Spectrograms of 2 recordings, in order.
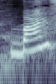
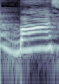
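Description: First: The vowel is followed by a full n sound. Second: The vowel itself is nasalized, without a full n. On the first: The speaker calls it wrong. "बांस नहीं होता" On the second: The speaker calls it right. "इसमें क्या लगेगा अनुनासिक लगेगा"

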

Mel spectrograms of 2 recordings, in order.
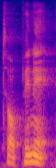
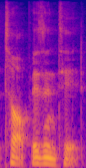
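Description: First: The words 'isn't it' are squeezed into 'innit'. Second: The words 'isn't it' are said in full. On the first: "Became top in it" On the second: "It's the top, isn't it?"

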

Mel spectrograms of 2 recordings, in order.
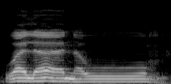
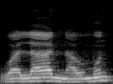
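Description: First: The phrase ends on a bare final consonant. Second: The phrase ends with a nasal 'un' ending. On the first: The reader stops at this word. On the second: The reading continues past this word.

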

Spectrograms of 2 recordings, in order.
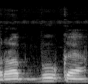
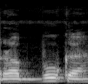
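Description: Both takes have the same delivery.

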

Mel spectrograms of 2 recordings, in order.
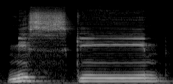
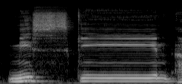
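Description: Both takes have the same delivery.

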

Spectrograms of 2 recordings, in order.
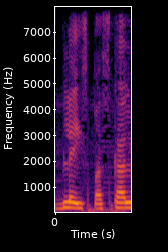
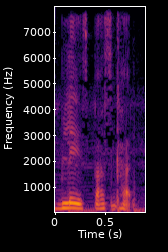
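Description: First: The name is said with Spanish sounds. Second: The name is said with French sounds. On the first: The speaker calls it wrong. "estamos acostumbrados a decir Blaise Pascal, lo cual es un error" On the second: The speaker calls it right. "Su pronunciación correcta es Blaise Pascal"

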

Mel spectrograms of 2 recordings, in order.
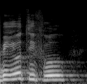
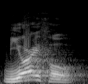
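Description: First: The middle t is a hard t. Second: The middle t is a quick tongue tap. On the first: The speaker calls it wrong. "ما تقوليش بقى beautiful" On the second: The speaker calls it right. "طرف لسانك يخبط في سقف بقك"

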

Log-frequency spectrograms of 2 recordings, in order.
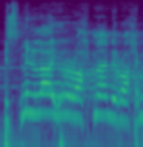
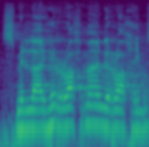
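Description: First: The opening syllable 'bi' is pronounced clearly. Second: The opening syllable is slurred and swallowed. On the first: The speaker calls it right. "Maca bak kudu cetha" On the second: The speaker calls it wrong. "Akeh imam lek maca bismillah ngeten"

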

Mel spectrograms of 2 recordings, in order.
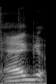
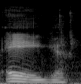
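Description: First: The vowel is a short 'eh' sound. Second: The vowel is a long 'ay' sound.

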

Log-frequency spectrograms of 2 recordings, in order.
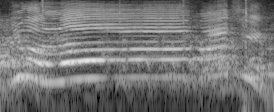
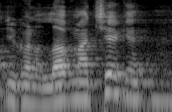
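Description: First: A casual, put-on, exaggerated voice. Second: A polished, careful, trained voice. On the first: This is the voice used to sell the chicken. The speaker calls it right. "we ain't gonna sell no chicken with that voice. You got one more chance" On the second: This is how she naturally read it. The speaker calls it wrong. "She tried to read it her way"

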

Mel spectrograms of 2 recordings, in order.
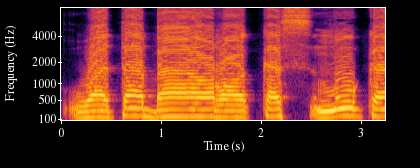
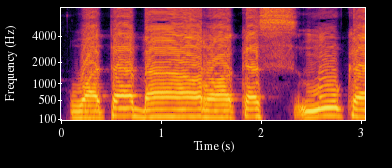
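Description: No difference in how they are said.

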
